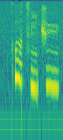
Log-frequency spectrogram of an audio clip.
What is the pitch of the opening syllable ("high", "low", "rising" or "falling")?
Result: falling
